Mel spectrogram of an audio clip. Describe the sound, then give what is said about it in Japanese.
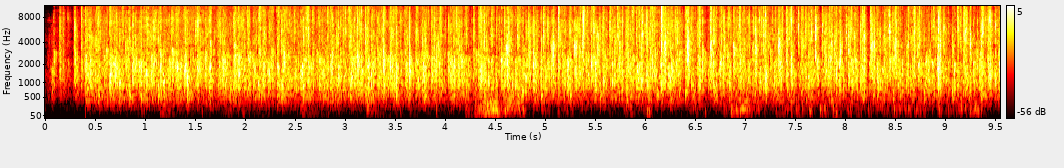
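An audience applauds steadily for nearly ten seconds to welcome film director Mike Mills and contemporary artist Yukinori Maeda of Cosmic Wonder onto the stage: a dense, even wash of many hands clapping at a constant level with no talking over it. “えー、今日は監督のマイク・ミルズさんそして、えー、コズミック・ワンダー主催の現代美術作家前田幸則さんにお越しいただいています、えー、早速お二人をお呼びしたいと思いますので皆様拍手でお迎えくださいどうぞ”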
